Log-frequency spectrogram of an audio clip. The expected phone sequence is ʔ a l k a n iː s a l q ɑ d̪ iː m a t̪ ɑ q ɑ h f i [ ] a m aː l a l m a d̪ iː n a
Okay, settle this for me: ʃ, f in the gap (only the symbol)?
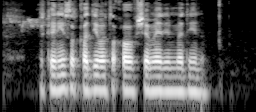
ʃ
